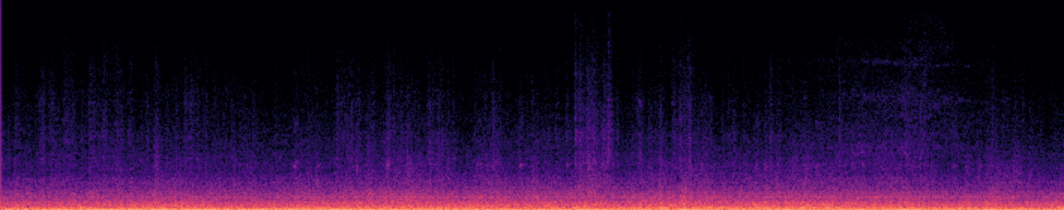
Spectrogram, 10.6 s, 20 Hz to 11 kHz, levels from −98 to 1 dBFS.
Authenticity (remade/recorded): recorded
